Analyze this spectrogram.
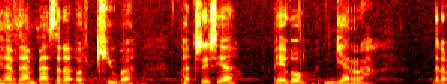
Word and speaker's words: Patricia Pego Guerra: And today we have the ambassador of Cuba, Patricia Pego Guerra. Did I pronounce it properly?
